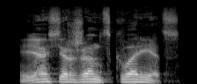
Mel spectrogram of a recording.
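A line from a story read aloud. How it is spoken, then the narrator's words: Quiet. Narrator (Russian): тихо сообщил Бородач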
